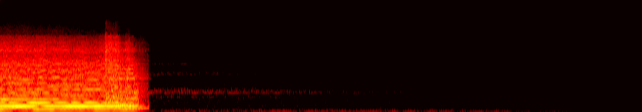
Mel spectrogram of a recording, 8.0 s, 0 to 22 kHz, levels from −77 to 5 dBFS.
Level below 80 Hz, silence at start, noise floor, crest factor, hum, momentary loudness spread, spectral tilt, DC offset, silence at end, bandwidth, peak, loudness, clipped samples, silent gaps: -66 dBFS; 0 s; -85 dBFS; 16 dB; none; 6 LU; -7 dB/octave; under 0.1%; 6.15 s; 7.4 kHz; -10 dBFS; -20 LUFS; under 0.1%; none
